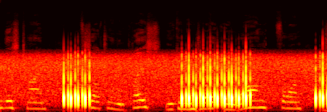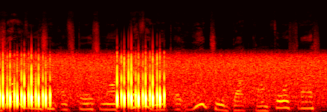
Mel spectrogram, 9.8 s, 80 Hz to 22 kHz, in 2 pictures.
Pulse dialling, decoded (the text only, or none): 4 0 9 7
